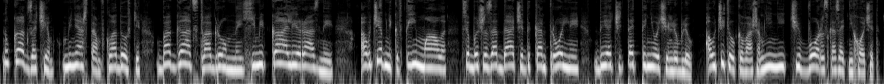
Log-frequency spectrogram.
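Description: A woman's voice: a little high, a little fast, dark tone, no echo, studio quality, voice pushed up, lightly acted. A woman voicing a whiny, mischievous little male house spirit in a storybook reading. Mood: grumbling. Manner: wailing, whining, sulky.

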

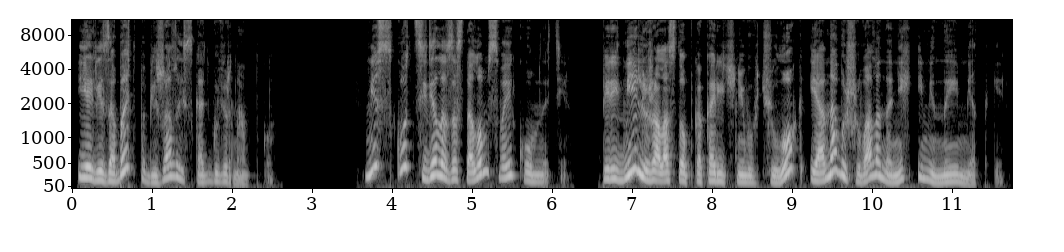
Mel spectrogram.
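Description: A woman narrating a children's audiobook in an expressive storytelling manner. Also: deep voice, normal speed, breathy edge.

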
